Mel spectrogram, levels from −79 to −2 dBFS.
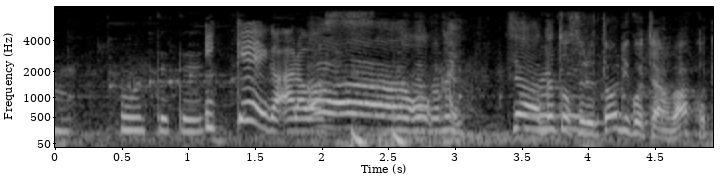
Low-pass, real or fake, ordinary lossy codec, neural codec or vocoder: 7.2 kHz; real; Opus, 64 kbps; none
